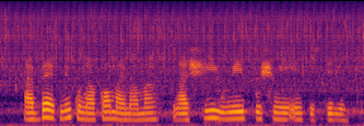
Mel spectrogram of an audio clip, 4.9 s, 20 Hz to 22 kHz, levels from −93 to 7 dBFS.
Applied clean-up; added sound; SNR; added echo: none; Water tap, faucet; 15 dB; none.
